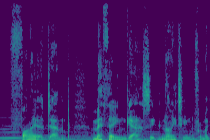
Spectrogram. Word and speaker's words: firedamp: Explosions of firedamp, pronounced firedamp, methane gas igniting from a candle or a spark, killed dozens, sometimes hundreds, at a time.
